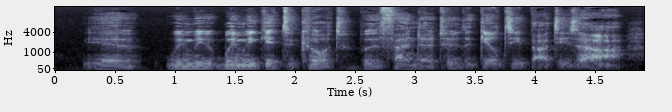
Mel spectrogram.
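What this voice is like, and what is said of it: Poor put-on South African accent. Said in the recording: “I'm going to do a terrible South African, Zimbabwean accent.”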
